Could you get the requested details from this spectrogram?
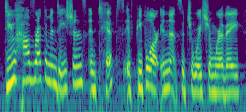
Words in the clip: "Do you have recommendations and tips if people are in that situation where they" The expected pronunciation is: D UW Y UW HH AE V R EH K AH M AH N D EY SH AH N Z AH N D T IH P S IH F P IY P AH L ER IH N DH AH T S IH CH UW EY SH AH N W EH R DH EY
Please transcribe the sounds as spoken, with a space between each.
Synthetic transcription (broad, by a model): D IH Y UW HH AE V R EH K AH M AH N D EY SH AH N Z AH N T IH P S IH F P IY P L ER IH N DH AH T S IH CH UW EY SH AH N W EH R DH EY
